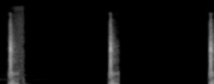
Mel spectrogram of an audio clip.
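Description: Quiz countdown-timer tick sound effect: two sharp ticks, one second apart.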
